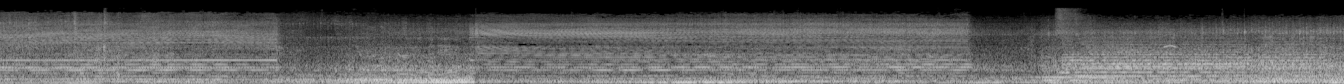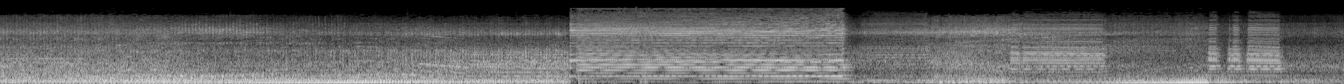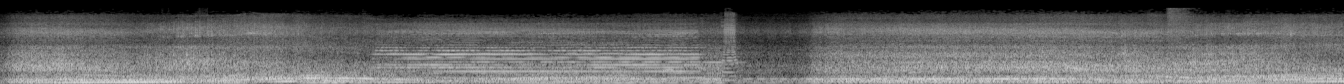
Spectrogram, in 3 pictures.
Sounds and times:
Truck: 0:00.0 - 0:40.3.

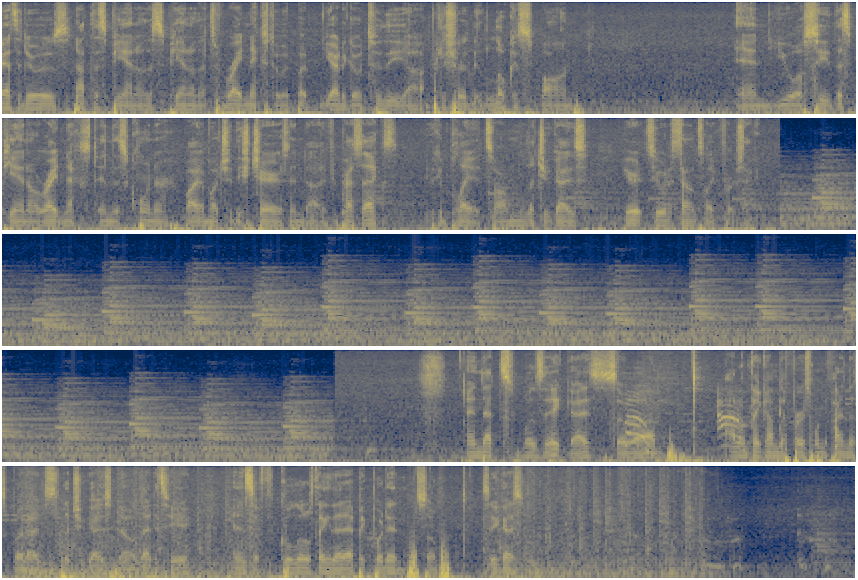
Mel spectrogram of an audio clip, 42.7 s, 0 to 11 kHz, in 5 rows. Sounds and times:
Music: 0:16.1 - 0:29.0.

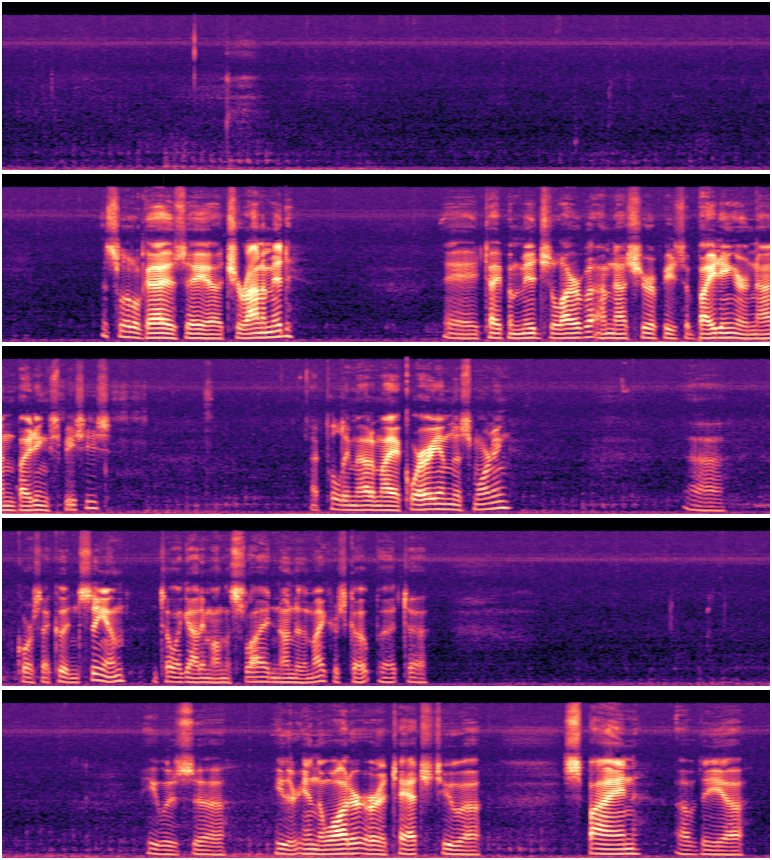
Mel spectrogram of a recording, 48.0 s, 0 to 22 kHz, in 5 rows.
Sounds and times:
Speech: 0:10.8 - 0:13.4, 0:15.1 - 0:20.6, 0:23.0 - 0:25.6, 0:27.7 - 0:28.3, 0:29.0 - 0:34.2, 0:40.2 - 0:44.4, 0:45.4 - 0:47.8.

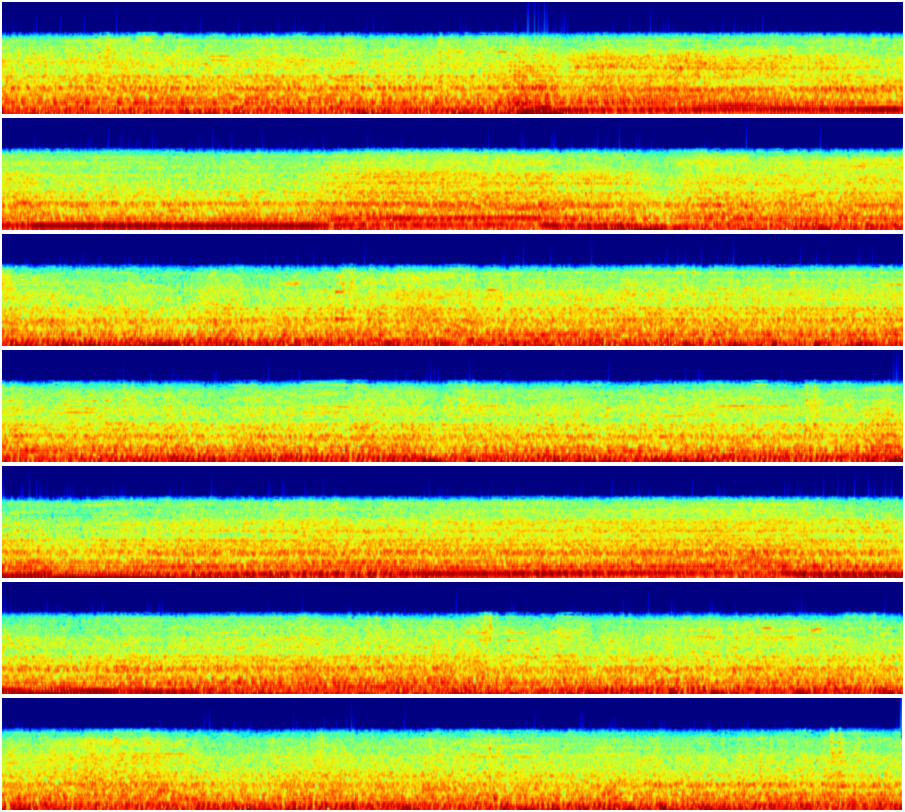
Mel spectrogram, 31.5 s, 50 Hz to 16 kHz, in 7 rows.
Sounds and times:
Medium engine (mid frequency): 0:00.0 - 0:31.5
Vehicle: 0:00.0 - 0:31.5.

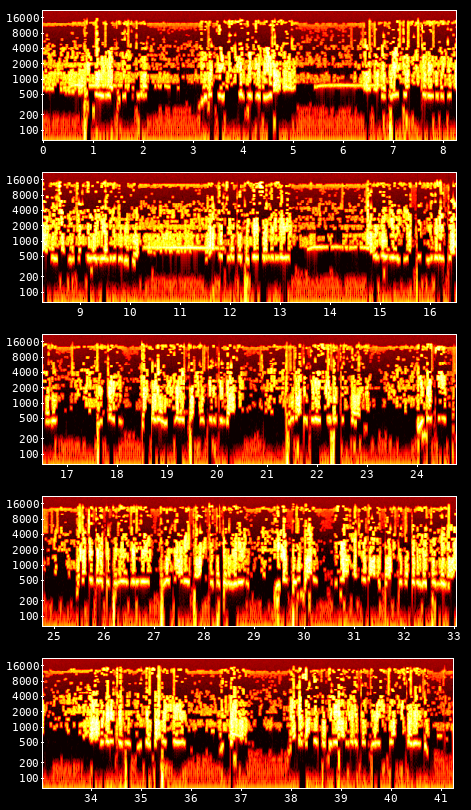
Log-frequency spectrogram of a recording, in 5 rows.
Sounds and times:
Male speech, man speaking: 0:00.0 - 0:05.1, 0:06.2 - 0:13.3, 0:14.2 - 0:23.1, 0:24.0 - 0:37.2, 0:38.0 - 0:40.9.

